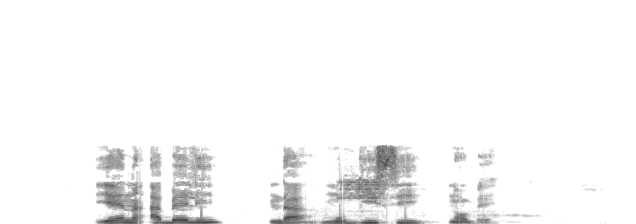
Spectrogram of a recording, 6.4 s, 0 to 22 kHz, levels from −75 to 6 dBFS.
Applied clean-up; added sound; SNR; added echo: none; none; none; none.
